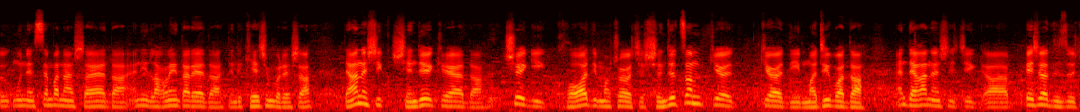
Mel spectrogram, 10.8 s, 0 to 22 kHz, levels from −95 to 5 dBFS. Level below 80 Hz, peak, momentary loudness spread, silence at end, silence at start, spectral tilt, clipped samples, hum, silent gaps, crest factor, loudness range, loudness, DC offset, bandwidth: -70 dBFS; -20 dBFS; 7 LU; 0 s; 0 s; -4.5 dB/octave; under 0.1%; none; none; 20 dB; 1 LU; -38 LUFS; under 0.1%; 19.5 kHz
